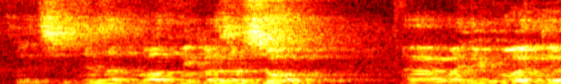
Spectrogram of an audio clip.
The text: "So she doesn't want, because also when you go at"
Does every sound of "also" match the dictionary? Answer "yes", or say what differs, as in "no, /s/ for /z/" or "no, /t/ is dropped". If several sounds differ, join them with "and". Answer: no, /l/ is dropped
